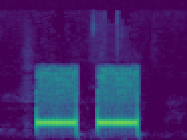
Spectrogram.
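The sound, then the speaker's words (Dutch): Two short telephone beeps as a number is dialed to place a call, each a steady, even tone of equal length separated by a brief gap, with no voices. “Oké, we gaan hem bellen.”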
